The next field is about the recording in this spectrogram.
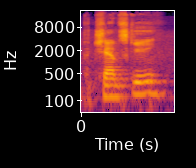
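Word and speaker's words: Podziemski: yeah I think uh Brandon uh pachemski as it's pronounced Santa Clara kid at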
